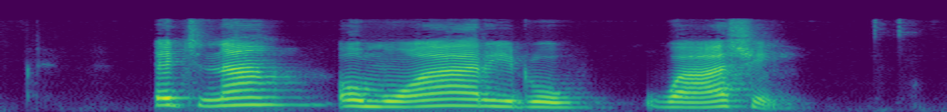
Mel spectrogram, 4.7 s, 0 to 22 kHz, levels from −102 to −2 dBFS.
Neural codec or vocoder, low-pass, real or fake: codec, 24 kHz, 0.9 kbps, WavTokenizer, small release; 10.8 kHz; fake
